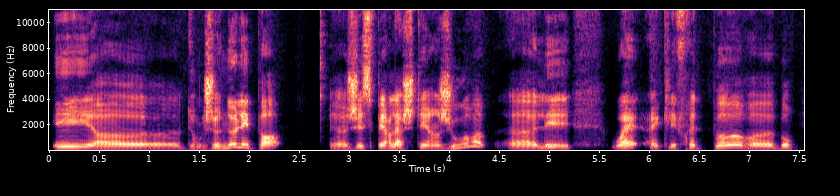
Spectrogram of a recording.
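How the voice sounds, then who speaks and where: Chatty and rambling, a man walks his audience through his toy collection, addressing them directly. He speaks slowly with a medium pitch, lively intonation and a dark tone.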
